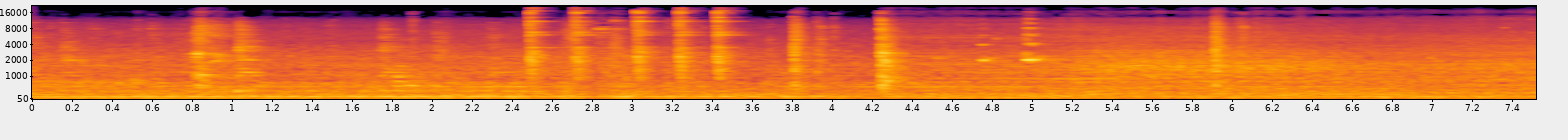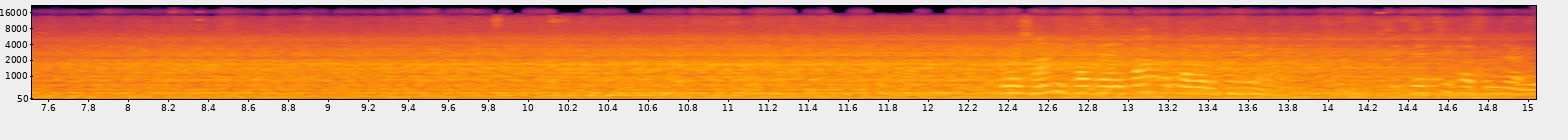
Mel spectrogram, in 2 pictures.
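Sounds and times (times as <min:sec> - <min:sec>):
steady machine noise: 0:04.4 - 0:15.0.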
